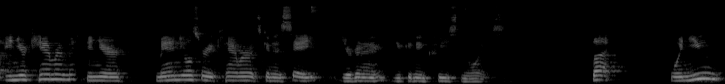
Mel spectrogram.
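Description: A man giving an informal instructional photography talk, conversational and thinking aloud with little asides. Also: a little high.

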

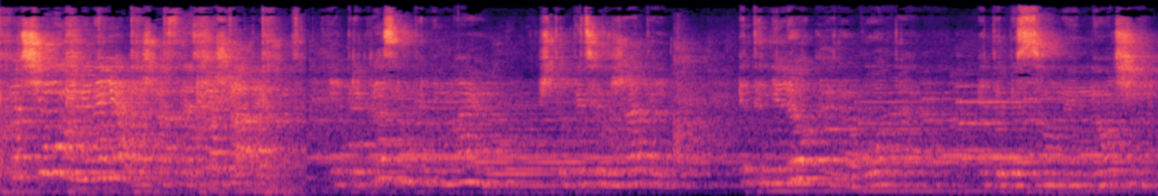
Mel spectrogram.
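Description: A young woman making a rehearsed self-introduction as a contestant on a theatre stage. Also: sits high. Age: teens to young adult. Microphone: handheld microphone through hall speakers. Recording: very echoey distant hall, loud music.

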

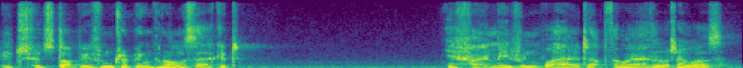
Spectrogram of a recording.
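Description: A husky, deadpan android. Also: male voice, medium pitch, brisk. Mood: resigned. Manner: deadpan, precise. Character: male android, dry, wary, sardonic. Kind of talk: audio drama acting.

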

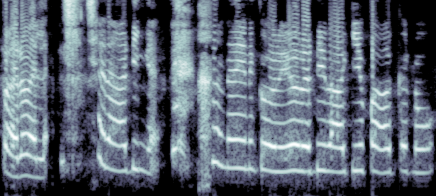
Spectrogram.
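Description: Voiced by a woman, a heartbroken young woman pleads and refuses through tears in a radio-play scene. Her voice sits very high and sounds thin and tearful. The recording is dry, close and has no room echo. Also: unhurried. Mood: stubborn. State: crying. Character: distraught young woman begging her uncle.

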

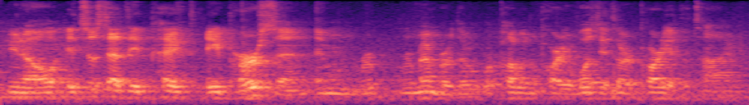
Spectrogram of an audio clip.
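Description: A man in his thirties from rural Illinois, speaking in an animated, loose conversational way at a workshop table in a meeting room. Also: mid-range voice, fast talker. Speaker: invited speaker. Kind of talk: conference workshop talk. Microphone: far camera. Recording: echoey room from far off, noisy.

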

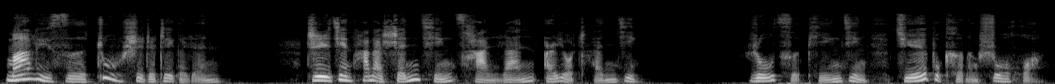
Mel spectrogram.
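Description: A man's voice: medium pitch, sing-song, slow, fairly bright tone, slightly rough, no echo, studio quality. A man narrating a literary audiobook in a dramatic storytelling style.

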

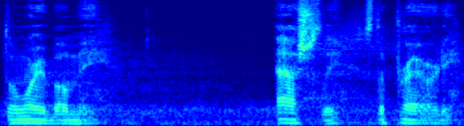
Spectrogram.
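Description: An actor playing a stoic young agent in a video game, terse and deadpan. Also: male voice, brisk. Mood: dry, terse. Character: stoic, dry young male government agent. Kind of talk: video game cutscene acting. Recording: loud ambient rumble behind. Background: loud ambient noise.

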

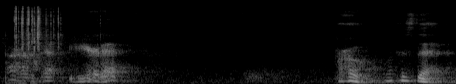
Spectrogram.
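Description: A man's voice: a little high, lively intonation, takes it slowly, heavy background noise. Man calling out in an echoey hall. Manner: hushed, calls out loudly to spirits. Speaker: ghost hunter. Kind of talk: casual ghost hunting vlog. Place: large abandoned prison, indoors.

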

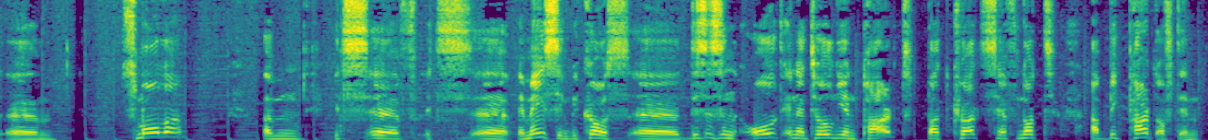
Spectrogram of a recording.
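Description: A man who is not a native English speaker, with a non-native accent, gives informal screen-share commentary as host, haltingly searching for words. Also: on the high side, a little mellow. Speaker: host presenting DNA results.

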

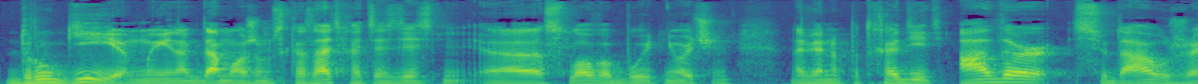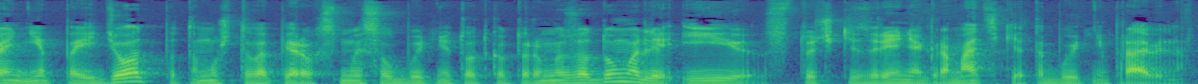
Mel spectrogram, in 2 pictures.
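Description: A man in his thirties with a Russian accent, teaching English pronunciation to camera on a lapel mic in a bright room. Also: deep voice. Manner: explains slowly, switches between languages, models pronunciation. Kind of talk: video lesson to camera.

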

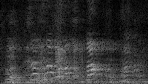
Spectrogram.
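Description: Older female poet, playful slow delivery, animated pitch, distant roomy recording. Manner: lively, playful storytelling lilt. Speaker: poet at open mic. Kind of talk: humorous poetry reading. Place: library meeting room, at a podium. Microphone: stand mic, far camera. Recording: echoey room, distant mic, faint rumble.

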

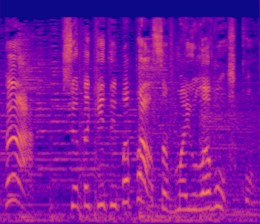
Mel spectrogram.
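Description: A woman's voice: high-pitched, animated, a little fast, music in the background. A woman voicing a geeky little boy creature in a children's cartoon, boastfully and theatrically playing a supervillain. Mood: boastful villainy.

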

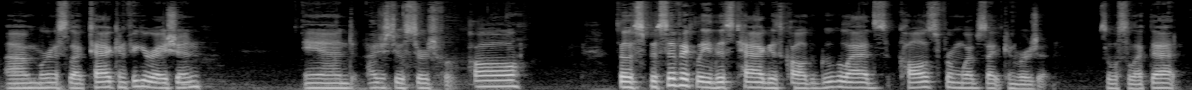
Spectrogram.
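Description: A man's voice: medium pitch, steady tone, normal speed, a little mellow. Man giving a casual step-by-step tutorial. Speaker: instructor. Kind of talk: casual screen-share software tutorial.

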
